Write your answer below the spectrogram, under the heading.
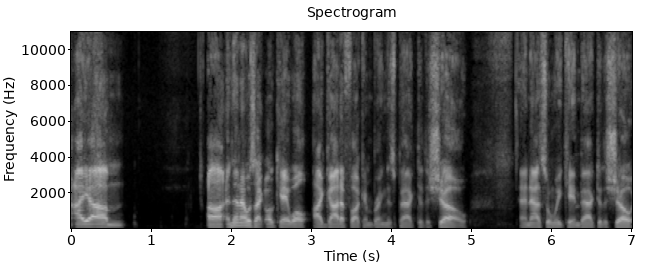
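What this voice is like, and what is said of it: Scratchy, strained voice. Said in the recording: “you can even still hear it in my voice. I fucked my voice up pretty good trying to throw that up. ... having a scratchy throat for a couple of days now”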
